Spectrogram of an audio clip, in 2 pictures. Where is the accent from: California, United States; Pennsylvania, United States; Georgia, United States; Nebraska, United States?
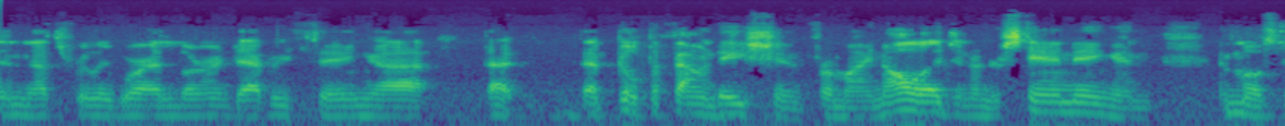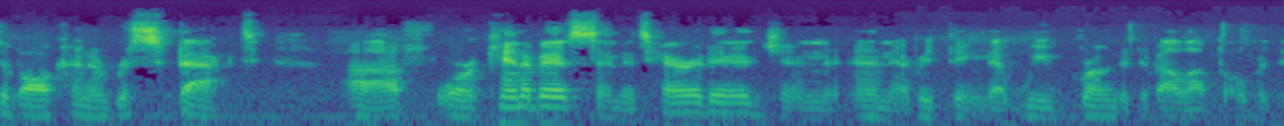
California, United States; I was born in Hollywood, raised in Southern California.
